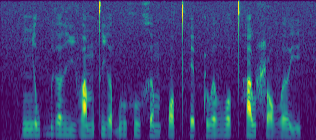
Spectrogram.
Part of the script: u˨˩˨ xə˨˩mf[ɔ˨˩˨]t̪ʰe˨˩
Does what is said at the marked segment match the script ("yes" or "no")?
yes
